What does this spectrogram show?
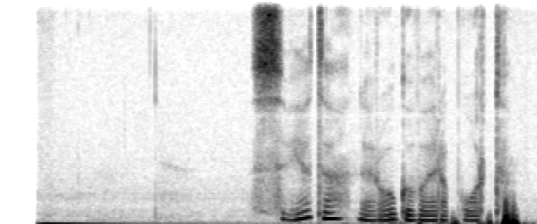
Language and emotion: Russian, sad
